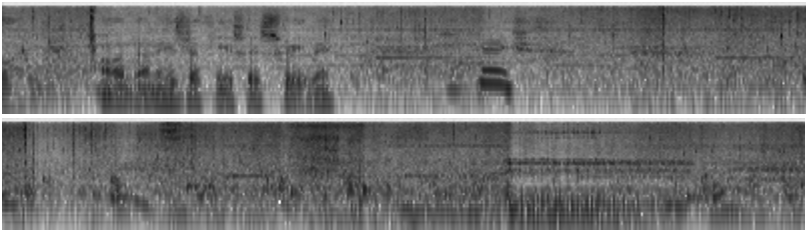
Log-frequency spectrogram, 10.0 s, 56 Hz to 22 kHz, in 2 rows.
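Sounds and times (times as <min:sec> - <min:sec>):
gorilla rumbling vocalisation: 0:07.5 - 0:09.9.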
